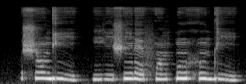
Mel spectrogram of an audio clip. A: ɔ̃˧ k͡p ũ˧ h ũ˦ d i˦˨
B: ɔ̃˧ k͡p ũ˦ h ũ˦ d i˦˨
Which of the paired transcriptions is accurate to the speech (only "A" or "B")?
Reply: B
